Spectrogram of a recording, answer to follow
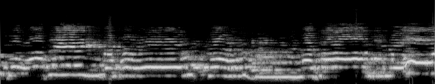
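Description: A song: a high voice sings a melody in long held notes that glide between pitches.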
